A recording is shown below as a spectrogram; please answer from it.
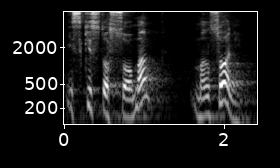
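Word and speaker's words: Schistosoma mansoni: A pronúncia é esquistossoma mansoni.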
